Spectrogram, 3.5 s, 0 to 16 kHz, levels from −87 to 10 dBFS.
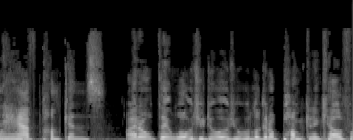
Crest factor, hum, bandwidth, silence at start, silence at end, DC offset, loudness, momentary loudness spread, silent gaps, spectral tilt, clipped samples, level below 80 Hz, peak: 18 dB; none; 13 kHz; 0 s; 0 s; under 0.1%; -20 LUFS; 8 LU; none; -6 dB/octave; under 0.1%; -46 dBFS; 0 dBFS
